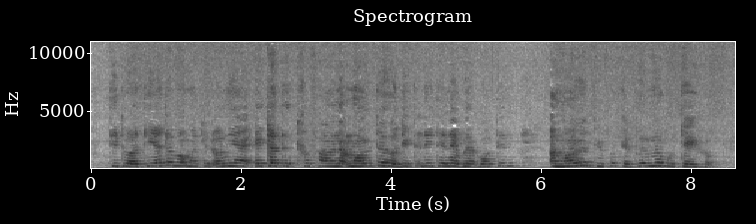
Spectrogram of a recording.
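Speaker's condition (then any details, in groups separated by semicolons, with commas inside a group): Cerebral palsy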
